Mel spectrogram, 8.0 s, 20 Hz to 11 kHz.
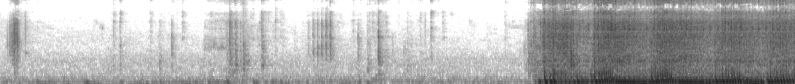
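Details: Triumph T140 twin after new carbs fitted and an intake air leak sealed with extra clamps: a few quiet clicks, then it catches at once and settles into a strong, steady beat with no misses or popping. Running normally.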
